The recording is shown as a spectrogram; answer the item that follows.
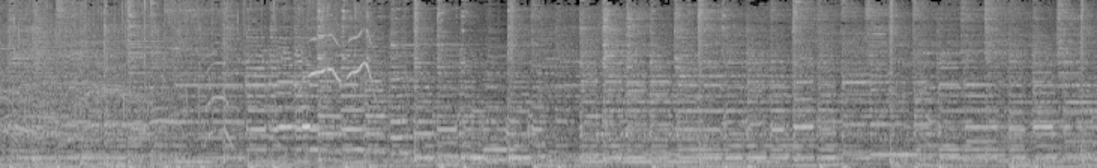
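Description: Live band playing an instrumental passage with no singing, guitars to the fore over bass and drums, with a few sliding high notes about four seconds in.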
